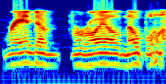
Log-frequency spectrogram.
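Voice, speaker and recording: A man's voice: medium pitch, level tone, very slow, highs cut off, faint music behind. A man playing in a tabletop game, chatting casually out of character in an offhand, drawling way. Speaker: player.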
